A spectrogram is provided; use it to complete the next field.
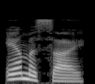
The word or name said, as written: amasai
